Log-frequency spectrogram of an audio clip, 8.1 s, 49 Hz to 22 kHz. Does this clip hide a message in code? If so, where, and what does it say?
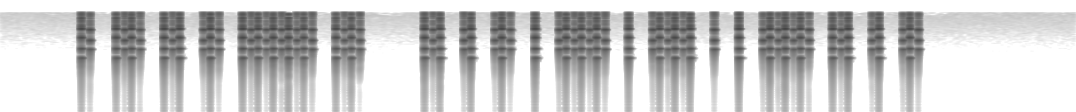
Yes: Morse code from 0.6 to 6.9 s, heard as a telegraph sounder, hand-sent with a paddle, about 21 wpm. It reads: EIR5I PBXBP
